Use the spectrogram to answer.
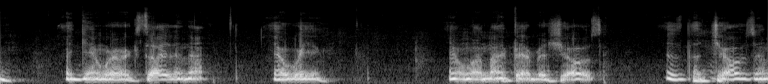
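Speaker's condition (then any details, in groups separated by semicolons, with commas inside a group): ALS; voice and lungs affected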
